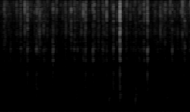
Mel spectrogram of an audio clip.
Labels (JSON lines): {"label": "ambient", "recorder": "HydroMoth"}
